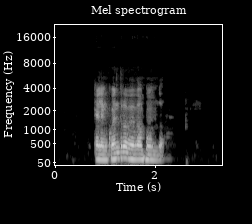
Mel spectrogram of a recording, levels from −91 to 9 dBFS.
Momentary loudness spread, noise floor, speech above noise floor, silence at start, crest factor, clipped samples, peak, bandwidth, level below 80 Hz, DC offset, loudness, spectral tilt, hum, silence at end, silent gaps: 11 LU; -80 dBFS; 63 dB; 0.8 s; 18 dB; under 0.1%; -4 dBFS; 4.8 kHz; -64 dBFS; under 0.1%; -19 LUFS; -9.5 dB/octave; none; 1.2 s; none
